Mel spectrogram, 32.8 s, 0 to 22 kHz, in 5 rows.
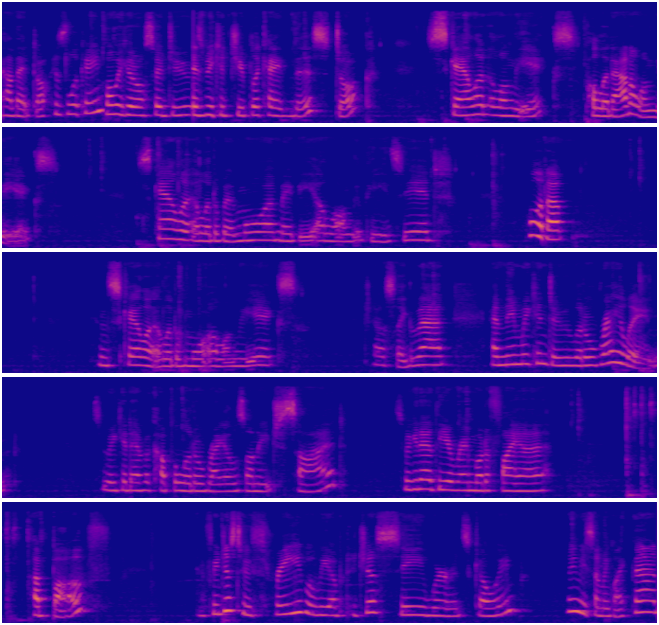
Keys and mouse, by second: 0.9 click, 1.0 Tab, 2.8 shift+d, 4.2 g, 5.7 g, 7.9 g, 11.3 g, 14.7 g, 19.3 g, 24.4 drag, 25.5-26.5 drag, 26.3 Tab, 28.4 KP_3, 30.1-32.0 drag.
